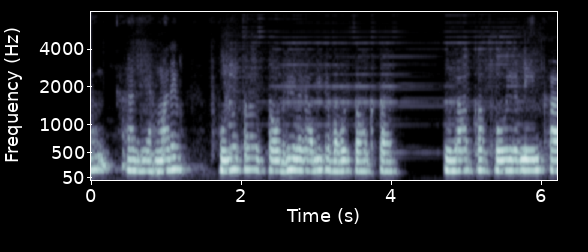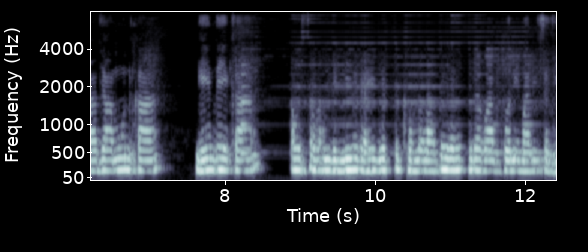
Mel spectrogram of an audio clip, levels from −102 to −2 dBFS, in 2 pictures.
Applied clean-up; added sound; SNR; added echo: neural mask model DeepFilterNet 3.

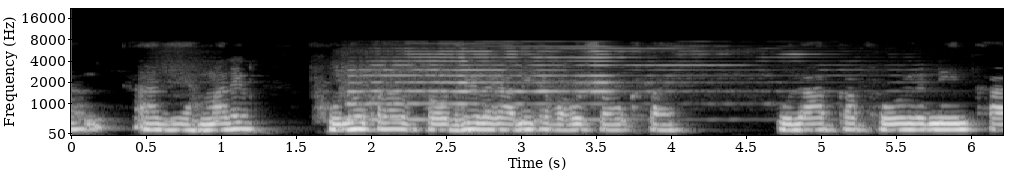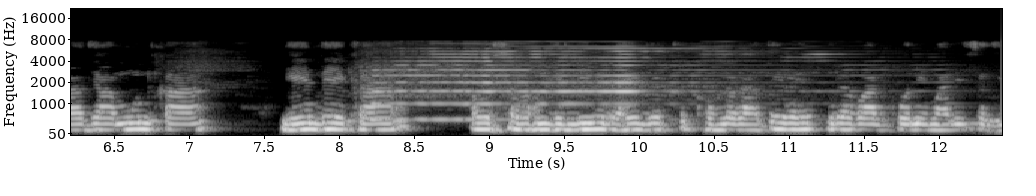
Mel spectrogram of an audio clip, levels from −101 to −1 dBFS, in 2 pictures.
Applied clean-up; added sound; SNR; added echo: classical method WPE with log-MMSE.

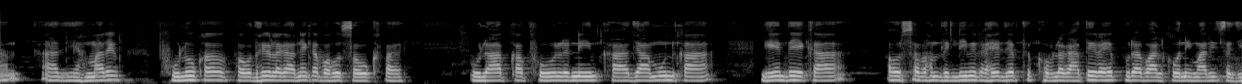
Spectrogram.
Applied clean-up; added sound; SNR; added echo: none; none; none; none.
